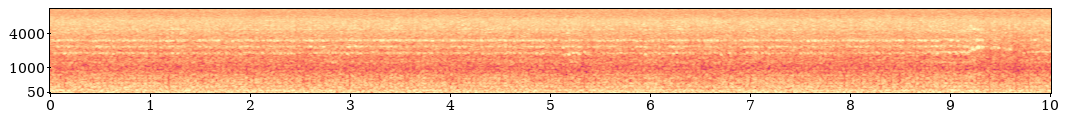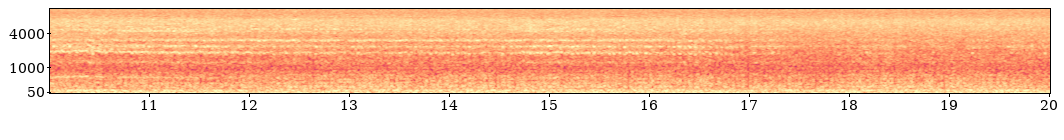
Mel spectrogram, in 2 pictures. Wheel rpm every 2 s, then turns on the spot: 160, 160, 160, 160, 170, 170, 160, 160, 160, 160.
none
